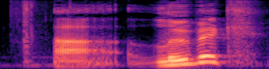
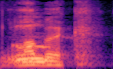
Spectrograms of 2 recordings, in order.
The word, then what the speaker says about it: Lubbock: things in Texas, which I would say I'm pronouncing them correctly. Like Pecos. That's Yeah. Pecos. Oh yeah. What is it? Lubick? That's Lubbock.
